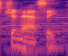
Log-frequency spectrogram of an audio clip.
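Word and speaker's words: genasi: cuz I didn't know how to say it's Jessie uh his normal size and stature is not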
